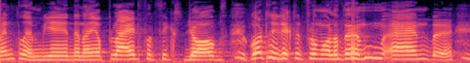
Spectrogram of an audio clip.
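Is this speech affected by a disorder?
Yes: cerebral palsy.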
